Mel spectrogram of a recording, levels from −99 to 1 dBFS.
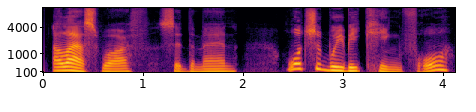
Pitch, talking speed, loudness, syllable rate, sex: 155 Hz, 160 wpm, -18 LUFS, 3.6 syllables/s, male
